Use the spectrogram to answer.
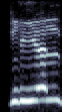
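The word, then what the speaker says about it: glial: कैसे करना hell sales गलाल ग्लियल cells भी कुछ लोग कह देते गलाल सेल्स बोल दो कोई जी एल आई ए एल यस sir spelling लिखा मैंने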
